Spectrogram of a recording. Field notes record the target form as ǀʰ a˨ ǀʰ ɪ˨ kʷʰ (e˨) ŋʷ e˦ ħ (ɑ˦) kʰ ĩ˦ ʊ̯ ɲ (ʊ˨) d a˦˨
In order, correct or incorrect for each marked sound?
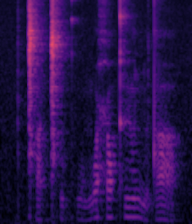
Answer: correct, incorrect: ɔ˦, correct

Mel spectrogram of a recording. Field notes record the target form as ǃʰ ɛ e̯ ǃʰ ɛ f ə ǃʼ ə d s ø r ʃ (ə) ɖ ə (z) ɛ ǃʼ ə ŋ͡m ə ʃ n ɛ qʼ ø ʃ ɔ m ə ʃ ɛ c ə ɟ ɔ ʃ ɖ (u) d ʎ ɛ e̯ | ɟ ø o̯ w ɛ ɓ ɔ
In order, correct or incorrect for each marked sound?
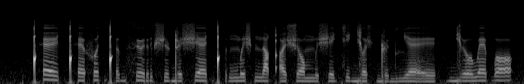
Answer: correct, incorrect: ʃ, incorrect: ø

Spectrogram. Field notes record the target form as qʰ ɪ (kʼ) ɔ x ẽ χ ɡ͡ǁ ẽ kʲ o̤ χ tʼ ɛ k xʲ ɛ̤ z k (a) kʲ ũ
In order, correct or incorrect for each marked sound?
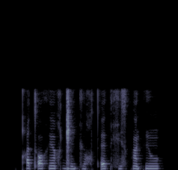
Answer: incorrect: tʼ, incorrect: ã

